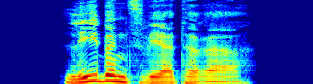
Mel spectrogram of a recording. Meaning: inflection of lebenswert: 1. strong/mixed nominative masculine singular comparative degree 2. strong genitive/dative feminine singular comparative degree 3. strong genitive plural comparative degree
- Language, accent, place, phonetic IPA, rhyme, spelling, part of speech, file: German, Germany, Berlin, [ˈleːbn̩sˌveːɐ̯təʁɐ], -eːbn̩sveːɐ̯təʁɐ, lebenswerterer, adjective, De-lebenswerterer.ogg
